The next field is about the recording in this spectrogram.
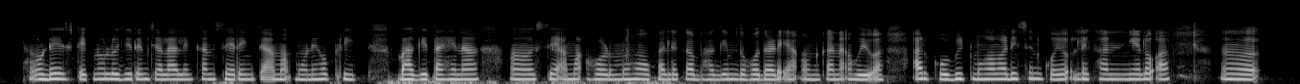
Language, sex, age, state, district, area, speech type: Santali, female, 18-30, West Bengal, Jhargram, rural, spontaneous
